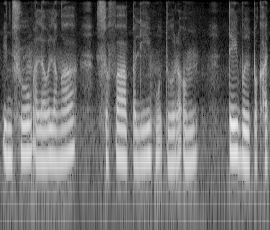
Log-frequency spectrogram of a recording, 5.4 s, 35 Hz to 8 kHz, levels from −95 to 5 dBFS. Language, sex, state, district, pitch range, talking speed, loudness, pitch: Mizo, female, Mizoram, Aizawl, 180-200 Hz, 135 wpm, -16 LUFS, 185 Hz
